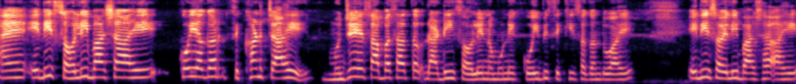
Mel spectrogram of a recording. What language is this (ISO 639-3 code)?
snd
